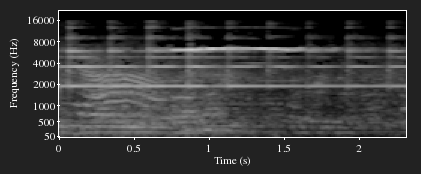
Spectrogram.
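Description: Brass hand bell (ghanta) rung steadily during a lamp aarti, struck about five times a second with its ringing tones held throughout. A voice chants over it in the first half second.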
